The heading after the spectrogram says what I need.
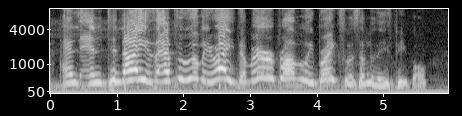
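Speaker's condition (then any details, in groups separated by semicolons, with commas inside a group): Cerebral palsy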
